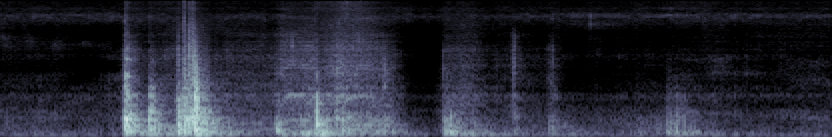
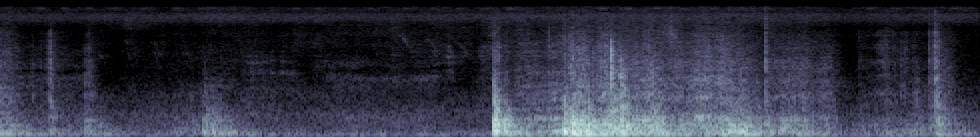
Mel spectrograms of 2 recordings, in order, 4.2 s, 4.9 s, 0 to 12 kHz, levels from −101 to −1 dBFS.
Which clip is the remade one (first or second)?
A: first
